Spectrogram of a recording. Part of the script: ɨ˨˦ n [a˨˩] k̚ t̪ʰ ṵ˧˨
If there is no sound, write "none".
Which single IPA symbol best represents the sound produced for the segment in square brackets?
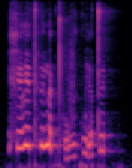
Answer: a˨˩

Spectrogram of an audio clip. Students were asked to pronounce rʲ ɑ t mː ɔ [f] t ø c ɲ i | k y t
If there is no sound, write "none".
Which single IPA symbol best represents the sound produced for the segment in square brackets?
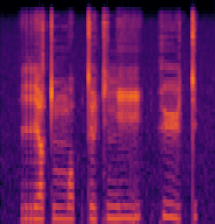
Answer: p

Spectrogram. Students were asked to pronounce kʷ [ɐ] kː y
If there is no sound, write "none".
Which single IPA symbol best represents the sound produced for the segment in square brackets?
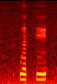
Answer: ɐ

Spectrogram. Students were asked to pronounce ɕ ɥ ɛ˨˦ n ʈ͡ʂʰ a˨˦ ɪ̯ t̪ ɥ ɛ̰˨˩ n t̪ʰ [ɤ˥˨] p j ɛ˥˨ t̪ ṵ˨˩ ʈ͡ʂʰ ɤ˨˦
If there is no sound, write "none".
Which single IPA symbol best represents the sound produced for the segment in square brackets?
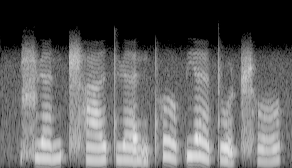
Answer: ɤ˥˨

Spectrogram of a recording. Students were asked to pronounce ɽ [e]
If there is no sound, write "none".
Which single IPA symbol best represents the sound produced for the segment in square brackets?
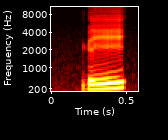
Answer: e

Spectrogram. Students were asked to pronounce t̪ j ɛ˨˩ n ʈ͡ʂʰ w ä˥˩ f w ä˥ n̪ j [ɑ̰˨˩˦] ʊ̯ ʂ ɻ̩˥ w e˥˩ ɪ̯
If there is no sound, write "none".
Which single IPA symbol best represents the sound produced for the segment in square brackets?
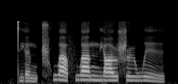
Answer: ɑ˥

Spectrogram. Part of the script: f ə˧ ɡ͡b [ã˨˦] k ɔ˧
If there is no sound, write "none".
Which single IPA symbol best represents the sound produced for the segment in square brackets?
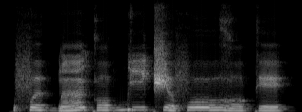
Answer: ã˨˦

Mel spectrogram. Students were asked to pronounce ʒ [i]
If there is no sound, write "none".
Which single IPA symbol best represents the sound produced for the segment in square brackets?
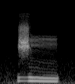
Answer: i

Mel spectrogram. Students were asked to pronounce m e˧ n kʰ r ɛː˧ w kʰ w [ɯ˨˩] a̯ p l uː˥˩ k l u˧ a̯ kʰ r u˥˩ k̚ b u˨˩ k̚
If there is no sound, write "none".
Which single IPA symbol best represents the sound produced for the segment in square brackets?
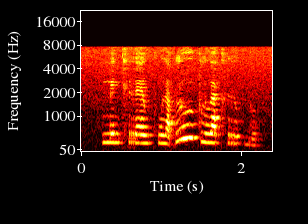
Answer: ɯ˨˩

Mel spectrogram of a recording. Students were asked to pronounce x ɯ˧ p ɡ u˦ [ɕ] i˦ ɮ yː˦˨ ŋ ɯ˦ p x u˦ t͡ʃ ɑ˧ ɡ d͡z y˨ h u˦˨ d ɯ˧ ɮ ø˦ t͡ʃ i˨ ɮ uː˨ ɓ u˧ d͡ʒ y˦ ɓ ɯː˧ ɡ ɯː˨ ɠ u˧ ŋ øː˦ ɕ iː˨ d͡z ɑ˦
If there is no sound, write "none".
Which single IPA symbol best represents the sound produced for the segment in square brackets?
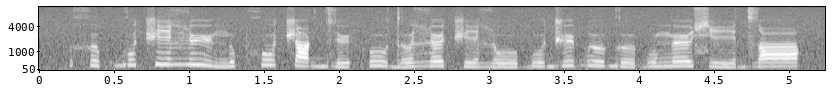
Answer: t͡ʃ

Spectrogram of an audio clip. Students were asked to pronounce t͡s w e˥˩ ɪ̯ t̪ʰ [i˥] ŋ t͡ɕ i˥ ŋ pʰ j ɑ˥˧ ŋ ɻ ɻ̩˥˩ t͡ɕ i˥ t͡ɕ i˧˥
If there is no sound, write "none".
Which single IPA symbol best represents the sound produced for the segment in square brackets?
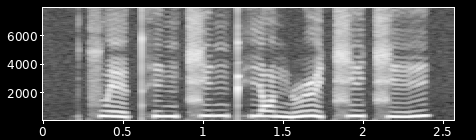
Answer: i˥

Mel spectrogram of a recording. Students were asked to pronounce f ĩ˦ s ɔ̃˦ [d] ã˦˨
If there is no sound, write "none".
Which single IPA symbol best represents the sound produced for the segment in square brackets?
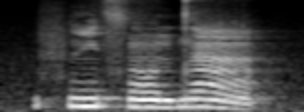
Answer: d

